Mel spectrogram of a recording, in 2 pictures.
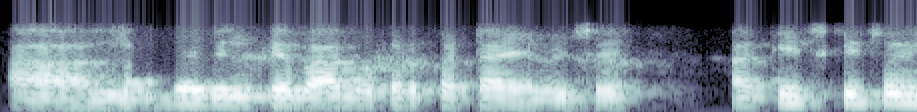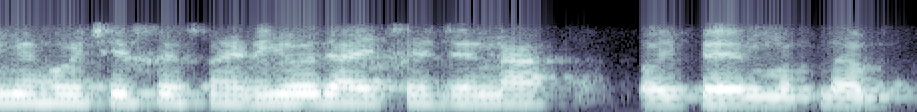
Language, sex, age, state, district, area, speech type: Maithili, male, 45-60, Bihar, Sitamarhi, rural, conversation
